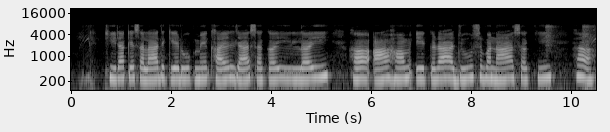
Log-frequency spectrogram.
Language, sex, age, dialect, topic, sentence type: Magahi, female, 18-24, Western, agriculture, statement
